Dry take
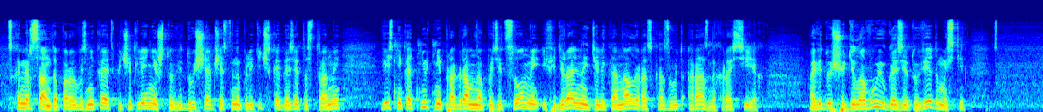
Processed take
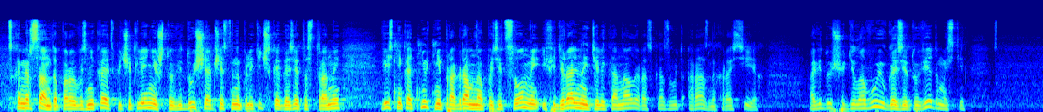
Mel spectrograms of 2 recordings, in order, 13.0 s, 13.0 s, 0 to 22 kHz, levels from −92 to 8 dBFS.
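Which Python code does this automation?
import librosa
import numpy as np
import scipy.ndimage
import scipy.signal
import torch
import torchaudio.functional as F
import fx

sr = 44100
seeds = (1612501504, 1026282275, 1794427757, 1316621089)

y = fx.gain(x, sr, db=fx.line((7.37, -0.5), (8.01, -11.0), (10.56, -11.0), (11.24, -2.5), (11.93, -11.5)))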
